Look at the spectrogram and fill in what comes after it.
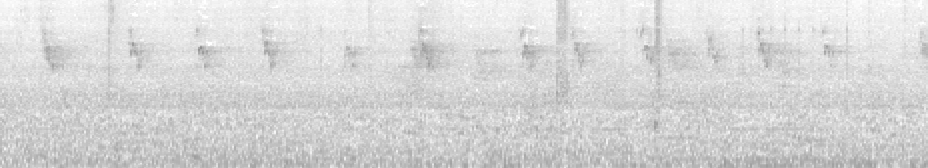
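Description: A small bird chirping over and over, short calls about one or two a second, over a steady low city rumble.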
